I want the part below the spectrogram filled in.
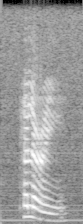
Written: pillory

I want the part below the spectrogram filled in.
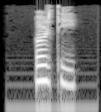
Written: earthy

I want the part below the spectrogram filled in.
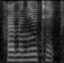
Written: hermeneutic

